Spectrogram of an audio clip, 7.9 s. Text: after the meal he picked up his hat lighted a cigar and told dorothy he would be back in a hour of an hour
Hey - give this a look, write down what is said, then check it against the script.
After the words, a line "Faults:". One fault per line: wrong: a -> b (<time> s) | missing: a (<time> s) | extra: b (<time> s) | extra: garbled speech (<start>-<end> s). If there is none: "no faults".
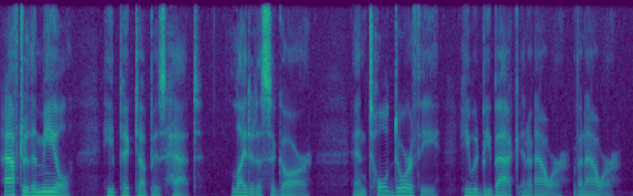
after the meal he picked up his hat lighted a cigar and told dorothy he would be back in a hour of an hour
Faults:
no faults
